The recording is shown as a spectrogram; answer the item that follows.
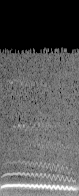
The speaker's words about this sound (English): But very few owls actually make that noise. They have such a wide variety of sounds. They sound like a horse. Like the eastern screech owl.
